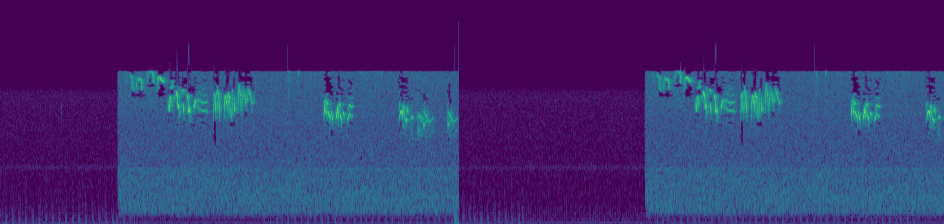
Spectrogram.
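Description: Songbird song of quick chirps and trills. The same few-second stretch is heard twice, each time starting and cutting off abruptly over a band of hiss.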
